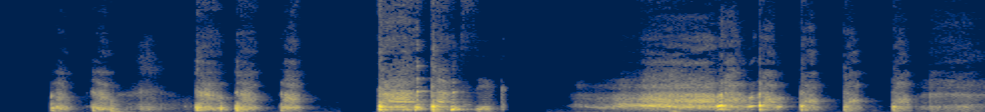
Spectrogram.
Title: bad smokers cough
